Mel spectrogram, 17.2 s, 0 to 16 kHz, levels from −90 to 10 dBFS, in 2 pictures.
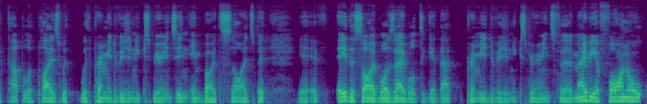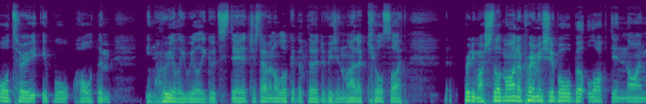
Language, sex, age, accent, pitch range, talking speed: English, male, 20-39, Australian, 100-120 Hz, 210 wpm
